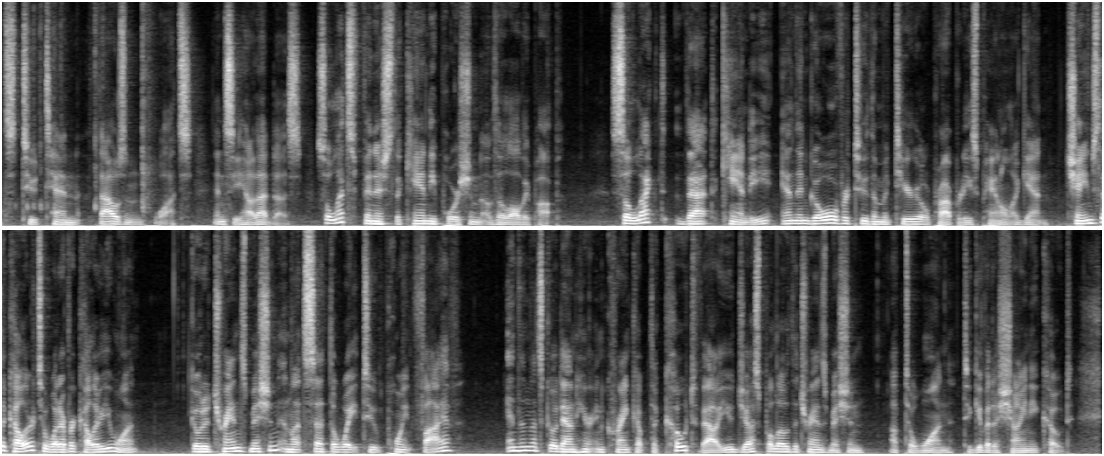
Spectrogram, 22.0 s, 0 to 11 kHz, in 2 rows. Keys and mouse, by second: 0.4 KP_0, 0.5 KP_0, 6.2 click, 13.8-15.1 drag, 16.8 click, 19.6 click.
